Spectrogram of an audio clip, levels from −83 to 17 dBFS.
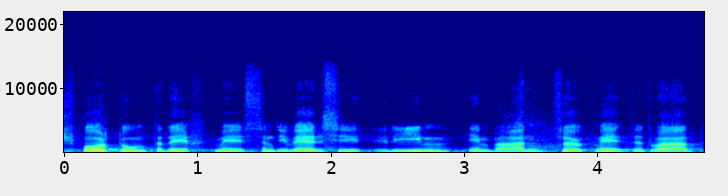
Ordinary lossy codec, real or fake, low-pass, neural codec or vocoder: MP3, 64 kbps; fake; 14.4 kHz; autoencoder, 48 kHz, 32 numbers a frame, DAC-VAE, trained on Japanese speech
